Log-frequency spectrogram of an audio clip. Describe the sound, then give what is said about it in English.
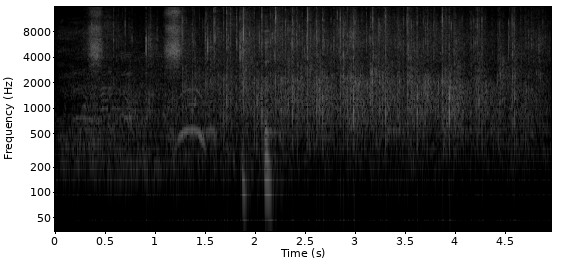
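An audience bursts into steady applause during a sermon, many hands clapping in a dense, continuous patter for several seconds, with a few scattered voices and brief cheers rising over it. “That was a good place to clap.”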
